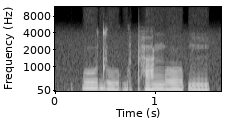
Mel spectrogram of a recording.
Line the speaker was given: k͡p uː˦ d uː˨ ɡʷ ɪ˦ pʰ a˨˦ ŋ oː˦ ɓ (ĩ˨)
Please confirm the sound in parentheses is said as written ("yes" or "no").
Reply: yes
